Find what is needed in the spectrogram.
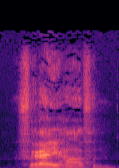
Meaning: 1. free port, free zone 2. haven, refuge
- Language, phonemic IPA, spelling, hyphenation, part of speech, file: Dutch, /ˈvrɛi̯ˌɦaː.vən/, vrijhaven, vrij‧ha‧ven, noun, Nl-vrijhaven.ogg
